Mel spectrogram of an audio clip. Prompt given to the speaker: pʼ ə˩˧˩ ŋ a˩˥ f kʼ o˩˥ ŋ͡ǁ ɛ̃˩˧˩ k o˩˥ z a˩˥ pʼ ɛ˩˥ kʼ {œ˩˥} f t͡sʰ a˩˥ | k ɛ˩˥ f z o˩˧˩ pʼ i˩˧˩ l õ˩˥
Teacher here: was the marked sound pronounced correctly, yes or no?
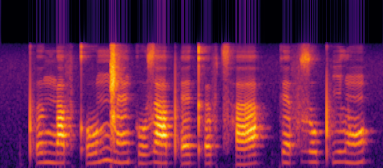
yes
